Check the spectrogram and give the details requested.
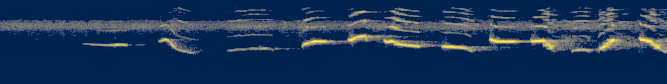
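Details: Crested darkeye male, a Nusa Tenggara endemic, singing loudly to encourage other birds to sing: soft opening whistles give way to a fast string of bright, swooping whistled notes.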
